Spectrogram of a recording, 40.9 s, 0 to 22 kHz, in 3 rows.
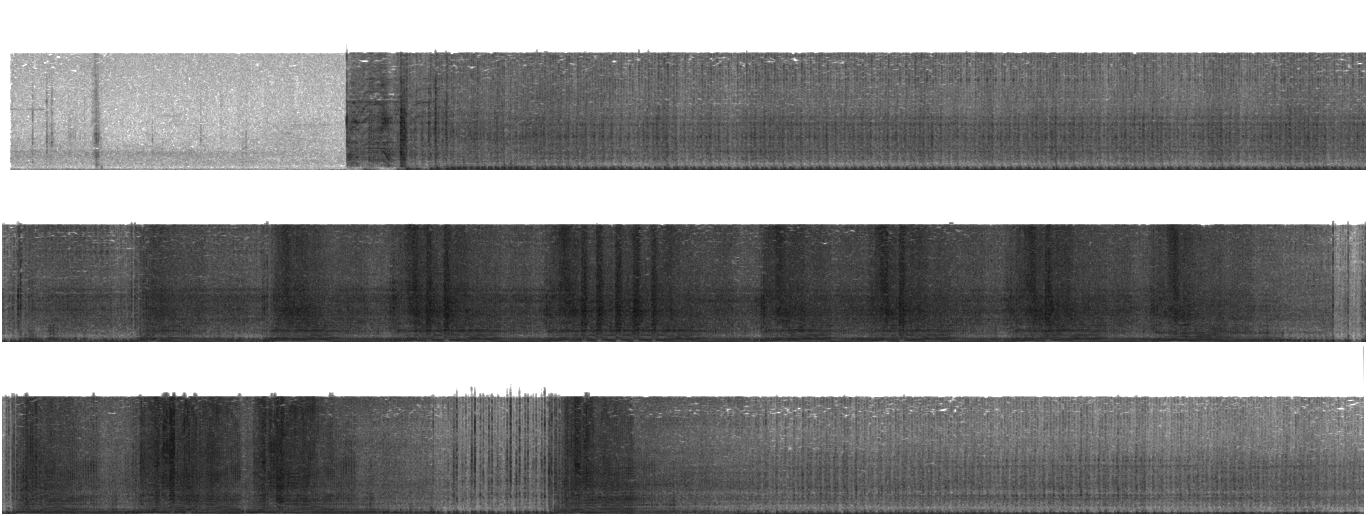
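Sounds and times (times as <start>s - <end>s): motorcycle engine revving: 3.4s - 40.9s
motorcycle engine starting: 3.4s - 40.9s
motorcycle engine idling: 3.6s - 17.6s, 18.4s - 27.6s, 30.9s - 33.0s, 33.6s - 40.9s.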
